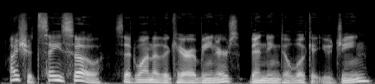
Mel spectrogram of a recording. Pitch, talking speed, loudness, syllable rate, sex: 110 Hz, 225 wpm, -16 LUFS, 6.0 syllables/s, male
